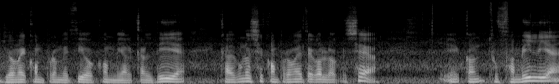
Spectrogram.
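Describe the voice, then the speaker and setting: Noticeable background noise sits behind a man speaking at a medium pitch and moderate pace with ordinary pitch variation. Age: 80s+. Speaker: former mayor and journalist. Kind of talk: interview. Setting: outdoors, walking through the city.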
